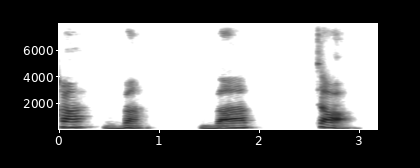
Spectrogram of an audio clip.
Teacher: the cha is very fast because it is the shva with the patah, which is the shortest rendering of the a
